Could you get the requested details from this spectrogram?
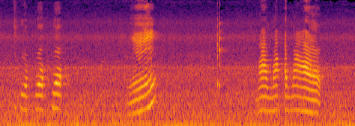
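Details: Massaged pet Alexandrine parakeet making short nasal chirps, one rising drawn-out squawk, then a fast run of harmonic notes ending in a harsher screech.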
